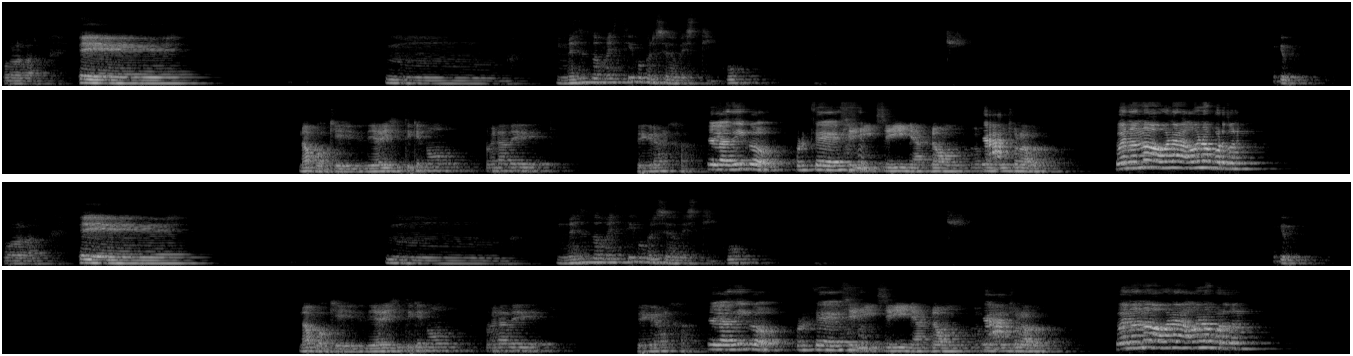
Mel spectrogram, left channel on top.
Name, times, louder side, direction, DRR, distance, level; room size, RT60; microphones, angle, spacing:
voice 1, 0.8-1.9 3.8-5.0 5.5-7.4 9.4-9.6 16.5-18.0 18.3-18.9 19.8-20.4 21.9-23.9, left 1 dB, 40° left, -1 dB, 0.7 m, -33 dB
voice 2, 20.5-22.1 23.3-23.5 24.6-25.9, left 4 dB, 75° left, 4 dB, 0.4 m, -25 dB
2.6 x 2.4 x 2.4 m, 0.66 s
head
